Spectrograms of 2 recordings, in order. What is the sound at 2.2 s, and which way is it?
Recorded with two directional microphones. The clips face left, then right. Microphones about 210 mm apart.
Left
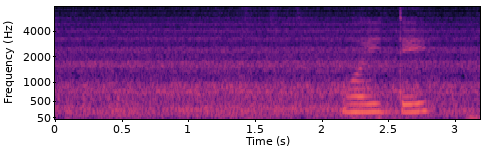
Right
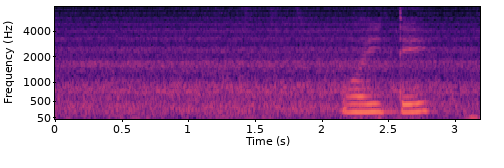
Speech, 15° right (ahead or behind).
